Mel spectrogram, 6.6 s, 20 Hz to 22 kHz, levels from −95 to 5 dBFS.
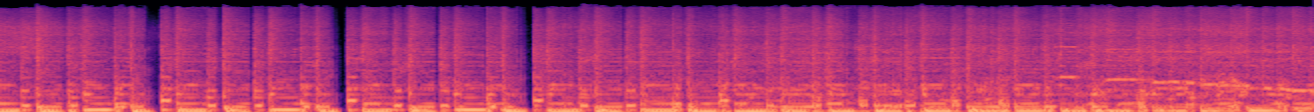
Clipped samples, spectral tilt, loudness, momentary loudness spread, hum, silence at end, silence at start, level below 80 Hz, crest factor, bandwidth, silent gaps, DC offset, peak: under 0.1%; -5 dB/octave; -16 LUFS; 1 LU; none; 0 s; 0 s; -18 dBFS; 10 dB; 17.5 kHz; none; under 0.1%; -6 dBFS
